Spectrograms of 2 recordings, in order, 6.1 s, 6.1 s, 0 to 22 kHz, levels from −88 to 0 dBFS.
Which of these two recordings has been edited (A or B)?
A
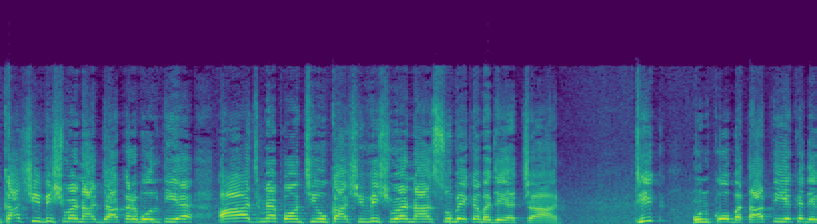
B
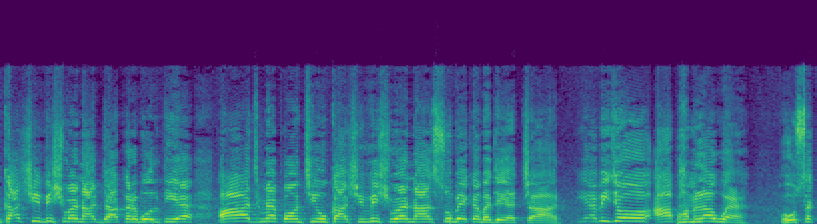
B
